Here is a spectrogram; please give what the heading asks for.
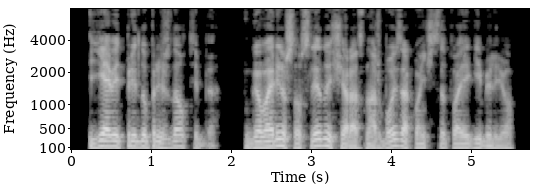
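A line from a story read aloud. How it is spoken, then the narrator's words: Calm. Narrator (Russian): спокойно произнес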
